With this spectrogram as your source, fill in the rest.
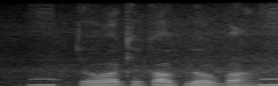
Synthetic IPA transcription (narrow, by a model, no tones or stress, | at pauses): t͡ʃoːɡakekaʊpjoːɡba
